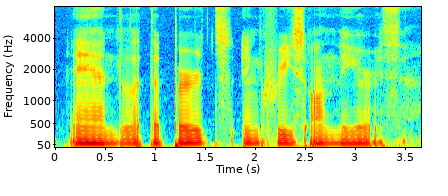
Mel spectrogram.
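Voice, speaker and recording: A soft-spoken man talks with a very deep, low pitch. His intonation is monotone and flat. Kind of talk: ASMR Bible reading.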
